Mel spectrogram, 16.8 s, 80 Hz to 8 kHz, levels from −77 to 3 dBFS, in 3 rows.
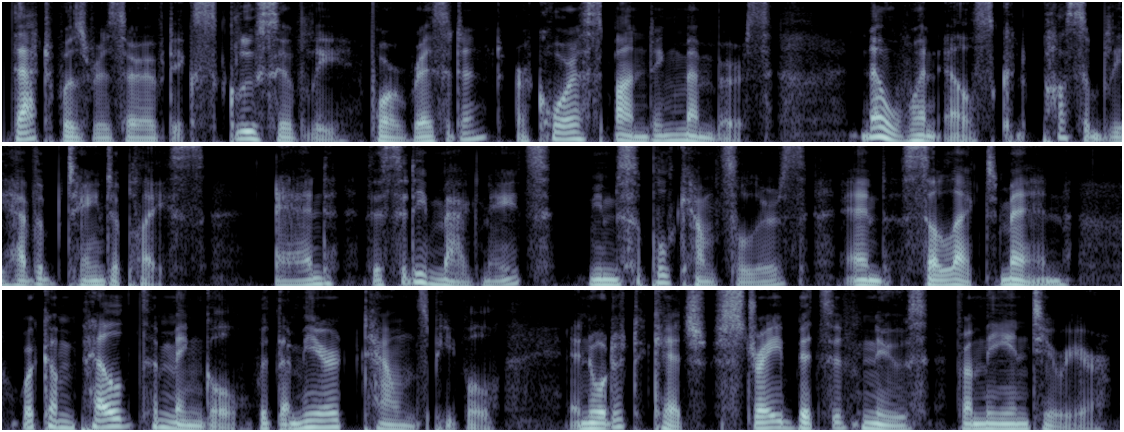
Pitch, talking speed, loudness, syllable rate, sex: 110 Hz, 165 wpm, -23 LUFS, 5.8 syllables/s, male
